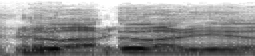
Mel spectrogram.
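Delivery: high, loud mock question; game character impression. Mimicking that guy from Valhalla, high and loud. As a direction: blurt the line in a put-on character voice. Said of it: "it'll be that guy from Valhalla".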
